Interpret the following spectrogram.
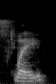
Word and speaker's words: slave: So this, if it was a word, it's not, but that would be Slav. And then when you add the E, it's slave.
